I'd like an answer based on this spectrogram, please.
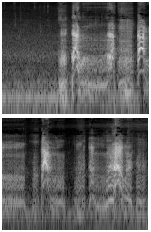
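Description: Seven-week-old Renascence Bulldogge puppy growling and snarling in about five short outbursts, starting about a second in. It is guarding its raw chicken wing from the hand petting it: puppy food aggression.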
